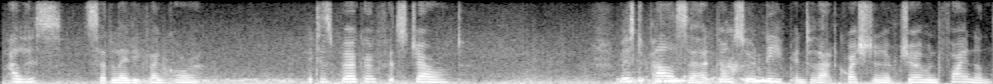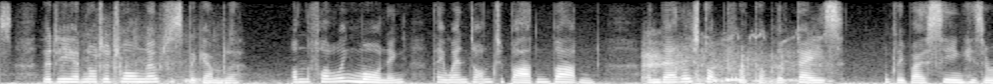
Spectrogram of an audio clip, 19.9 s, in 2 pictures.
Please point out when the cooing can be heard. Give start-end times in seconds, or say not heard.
1.3-3.1, 6.1-7.8, 10.5-12.3, 16.3-18.3.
